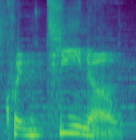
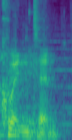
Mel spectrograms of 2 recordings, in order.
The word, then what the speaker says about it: Quintino: Regardless, Quintino Posandi is you got his name wrong. It's Quintino, not Quinton.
